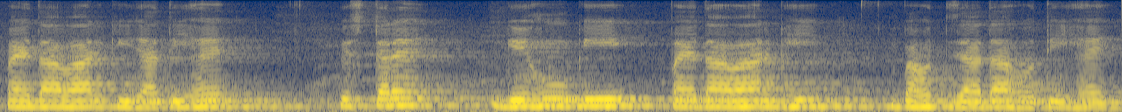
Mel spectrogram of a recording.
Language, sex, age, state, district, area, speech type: Urdu, male, 18-30, Uttar Pradesh, Siddharthnagar, rural, spontaneous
